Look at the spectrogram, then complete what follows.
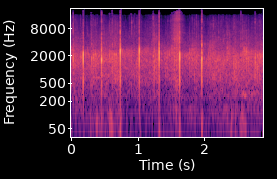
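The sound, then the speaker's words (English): An audience at a New Life Students gathering applauds to welcome first-time guests and New Life Kids, in a steady, dense wash of clapping, with a few louder, sharper claps standing out at a fairly even pace throughout. No one speaks. “At New Life Students, what we do is we welcome everyone with a round of applause, our first time guests.”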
